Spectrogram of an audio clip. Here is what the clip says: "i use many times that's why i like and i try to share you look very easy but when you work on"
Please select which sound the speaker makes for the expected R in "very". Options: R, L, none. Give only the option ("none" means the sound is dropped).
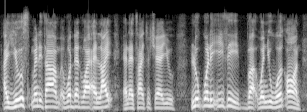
L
